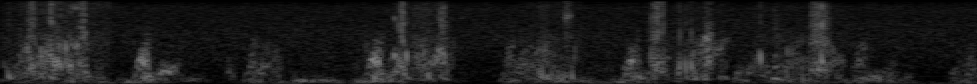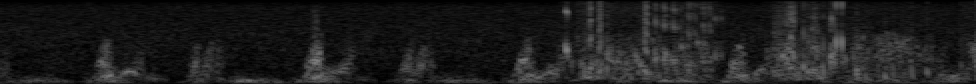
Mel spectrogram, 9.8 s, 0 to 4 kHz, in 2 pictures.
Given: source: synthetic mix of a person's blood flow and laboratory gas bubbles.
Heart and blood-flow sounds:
Doppler ultrasound of blood flow; precordium
0.00-0.55 s: bubbles
1.93-2.27 s: bubbles
2.59-2.90 s: bubbles
3.23-3.65 s: bubbles
3.76-4.23 s: bubbles
7.67-8.49 s: bubbles
8.69-9.57 s: bubbles
9.68-9.77 s: bubbles
From the record:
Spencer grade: 3 (all of the cardiac periods contain showers or single bubble signals, but not dominating or overriding the cardiac motion signals); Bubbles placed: only in the low amplitude regions of the cardiac cycle

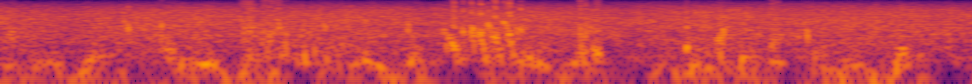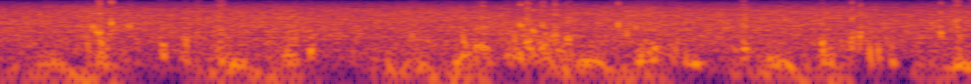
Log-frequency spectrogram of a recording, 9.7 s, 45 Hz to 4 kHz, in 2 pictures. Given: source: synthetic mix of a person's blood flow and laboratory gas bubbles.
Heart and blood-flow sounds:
Doppler ultrasound of blood flow; precordium
0.00-0.10 s: bubbles
0.59-0.69 s: bubbles
0.77-0.91 s: bubbles
1.19-1.72 s: bubbles
2.00-2.10 s: bubbles
2.18-2.65 s: bubbles
2.87-3.11 s: bubbles
3.39-3.48 s: bubbles
3.54-3.65 s: bubbles
3.79-3.94 s: bubbles
4.00-4.16 s: bubbles
5.25-5.54 s: bubbles
5.62-5.72 s: bubbles
5.75-5.89 s: bubbles
5.92-6.01 s: bubbles
6.28-6.47 s: bubbles
6.61-6.68 s: bubbles
6.89-6.97 s: bubbles
7.13-7.80 s: bubbles
7.91-8.43 s: bubbles
8.51-8.62 s: bubbles
8.94-9.02 s: bubbles
9.04-9.36 s: bubbles
9.53-9.71 s: bubbles
From the record:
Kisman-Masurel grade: 233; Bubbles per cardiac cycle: several, 3 to 8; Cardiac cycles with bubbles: 50 to 99%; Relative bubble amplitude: loud (0.450 to 0.775); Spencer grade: 3 (all of the cardiac periods contain showers or single bubble signals, but not dominating or overriding the cardiac motion signals); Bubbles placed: anywhere in the cardiac cycle

